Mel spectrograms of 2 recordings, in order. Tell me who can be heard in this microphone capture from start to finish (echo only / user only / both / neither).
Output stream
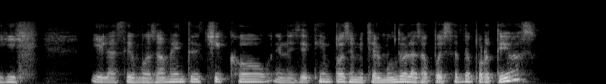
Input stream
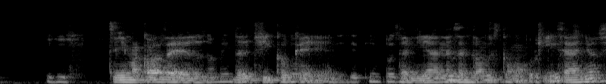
both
